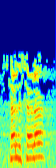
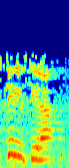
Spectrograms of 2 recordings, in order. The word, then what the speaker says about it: سلسلة: تنطق سلسلة بفتح السين الأولى وسكون اللام وفتح السين الثانية وتنطق سلسلة بكسر السينين الأولى والثانية.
